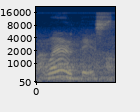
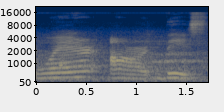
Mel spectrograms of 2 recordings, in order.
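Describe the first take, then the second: First: The words run together, with 'are' nearly gone. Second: Each word is said separately and fully. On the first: "thì sẽ là" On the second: "Khi mà chúng ta đọc từ từ thì nó rất là mất sức"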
